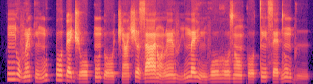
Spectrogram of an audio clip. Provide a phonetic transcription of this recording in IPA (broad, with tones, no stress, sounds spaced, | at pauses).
ɲ o˦˨ v ɛ̃˧ k ĩ˨ m u˦ k͡p o˦ ɗ ɛ˧ d͡ʒ oː˨ kʷ ũ˧ ɗ oː˨ t͡ʃ ã˨ ʃ ə˦˨ z aː˧ ɾ ɔ̃˨ l ɛ̃˧ v i˨˦ m ɛ˦ ɣ ĩ˨ v oː˧ ɣ o˦ z ɔ̃˦ k o˧ t ĩ˦ s ɛ˧ d ũ˦ b ɨ˨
